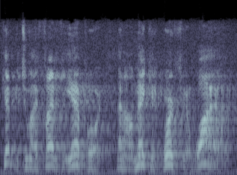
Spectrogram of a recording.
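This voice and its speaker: A man's voice: high voice, animated, fairly quick, vocal fry. An actor playing a corrupt, agitated and desperate man in a video game cutscene. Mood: anxious urgent. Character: corrupt, panicky, irate man in deep trouble. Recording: echoey, noisy, distant sound.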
